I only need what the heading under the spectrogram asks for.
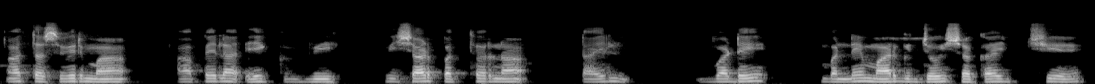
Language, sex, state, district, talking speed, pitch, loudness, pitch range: Gujarati, male, Gujarat, Valsad, 75 wpm, 130 Hz, -17 LUFS, 125-135 Hz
